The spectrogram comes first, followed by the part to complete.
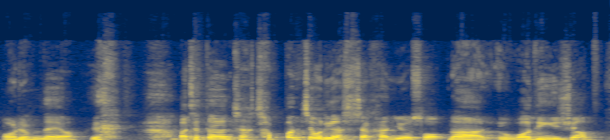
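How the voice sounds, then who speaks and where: Higher-voiced man hosting an educational interview. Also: big pitch swings, normal speed, darkish tone. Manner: inquisitive, summarizes and checks back. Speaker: host.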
